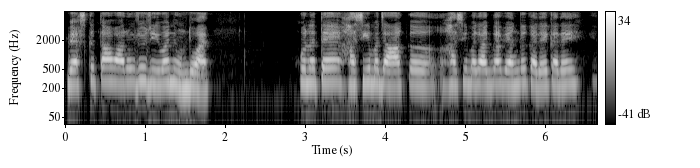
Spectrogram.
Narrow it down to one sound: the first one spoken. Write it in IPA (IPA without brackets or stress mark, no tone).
ʋ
